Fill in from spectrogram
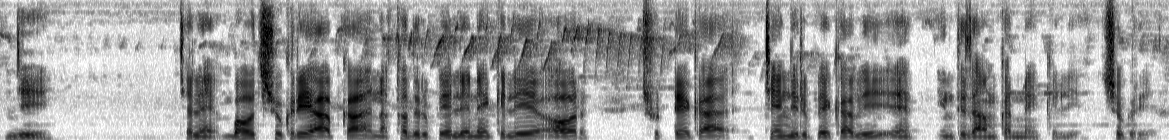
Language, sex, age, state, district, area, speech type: Urdu, male, 18-30, Delhi, North West Delhi, urban, spontaneous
